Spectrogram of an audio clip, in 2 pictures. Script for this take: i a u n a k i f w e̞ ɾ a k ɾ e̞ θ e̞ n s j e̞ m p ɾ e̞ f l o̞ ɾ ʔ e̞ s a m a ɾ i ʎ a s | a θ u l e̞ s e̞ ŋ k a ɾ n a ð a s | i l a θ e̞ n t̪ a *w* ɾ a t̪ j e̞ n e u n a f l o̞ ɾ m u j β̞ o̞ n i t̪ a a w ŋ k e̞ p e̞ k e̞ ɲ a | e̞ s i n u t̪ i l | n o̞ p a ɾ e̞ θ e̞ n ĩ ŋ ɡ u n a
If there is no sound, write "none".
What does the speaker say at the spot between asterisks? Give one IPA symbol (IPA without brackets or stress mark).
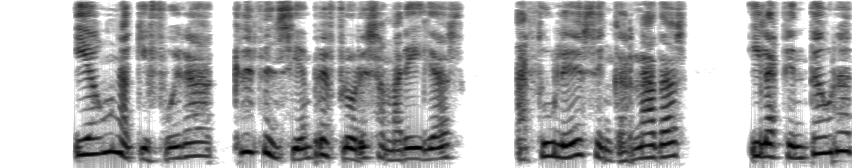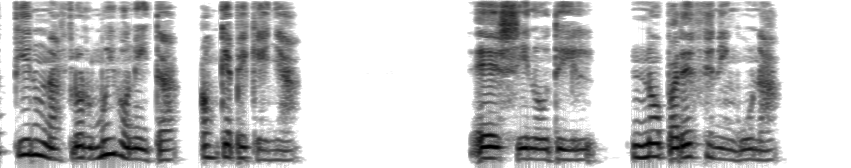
w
